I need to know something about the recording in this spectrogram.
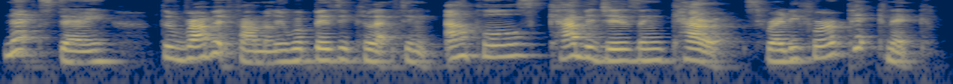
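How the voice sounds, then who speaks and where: A woman reading a children's story aloud in an expressive, measured way for young listeners. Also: mid-range voice.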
